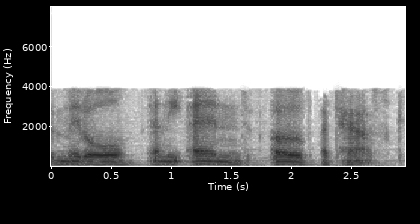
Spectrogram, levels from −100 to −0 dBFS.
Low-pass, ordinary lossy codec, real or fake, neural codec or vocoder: 7.2 kHz; AAC, 16 kbps; fake; vocoder, 24 kHz, 100 mel bands, Vocos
